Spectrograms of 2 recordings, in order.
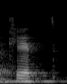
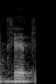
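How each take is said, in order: First: Said in the usual way. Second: खेत stretched as खे-त. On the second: Shown as a demonstration. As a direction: draw out the ए in खेत, then add त. Teacher sounds out the word.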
